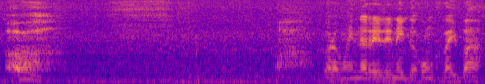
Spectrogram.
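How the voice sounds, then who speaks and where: A man playing a naive, excitable would-be superhero in a comedy skit, thinking aloud in melodramatic exclamations. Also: medium pitch, unhurried, close to an everyday voice. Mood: startled, pained. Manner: exclamatory, melodramatic self-talk with villain-like laughing. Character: excitable naive man turning superhero after a chicken peck. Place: outdoors. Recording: noisy outdoor recording with vehicle sounds.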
